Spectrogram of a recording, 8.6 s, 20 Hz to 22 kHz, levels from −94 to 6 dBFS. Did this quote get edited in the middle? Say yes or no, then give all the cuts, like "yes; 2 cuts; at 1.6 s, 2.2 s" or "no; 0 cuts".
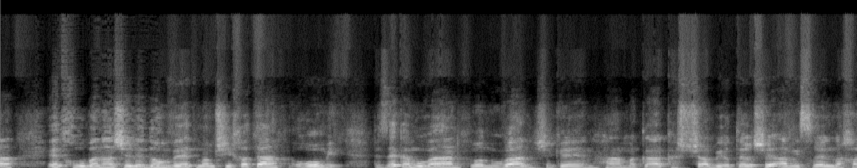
yes; 1 cut; at 4.7 s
